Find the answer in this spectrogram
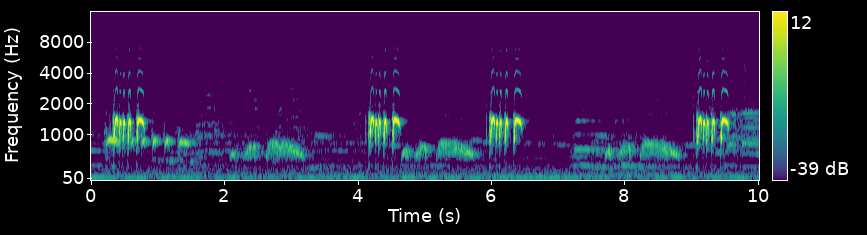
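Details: Local zebra dove cooing, a training recording meant to prompt other doves to sing: four bright staccato coo phrases near 0.5, 4.3, 6.1 and 9.2 seconds, each followed by softer, lower rolling notes, over a faint low hum.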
